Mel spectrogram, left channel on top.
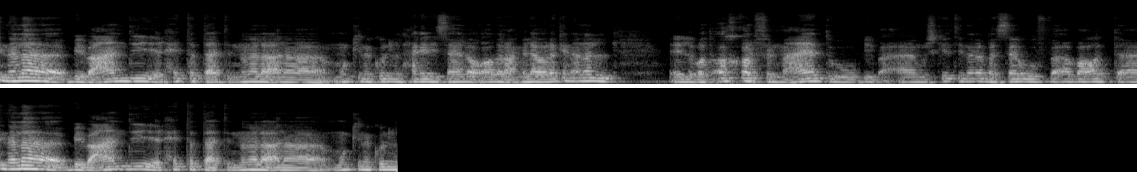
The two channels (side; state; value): right; drops out; at 4.0 s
